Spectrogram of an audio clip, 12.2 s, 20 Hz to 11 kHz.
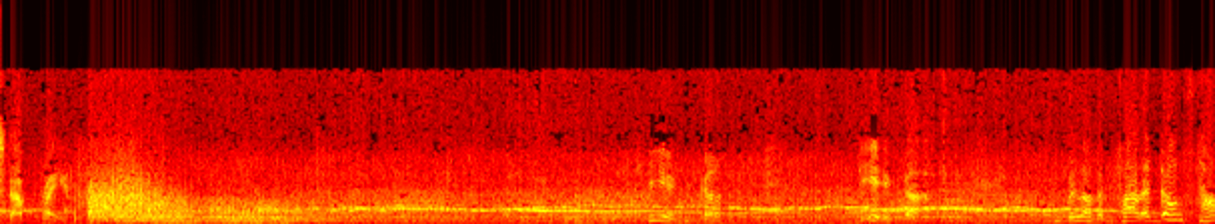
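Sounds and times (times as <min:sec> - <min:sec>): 
thunder of an approaching storm: 0:00.0 - 0:12.1
wavering howl like storm wind: 0:00.0 - 0:12.1
speech: 0:00.1 - 0:01.8, 0:06.6 - 0:07.5, 0:08.7 - 0:09.6, 0:10.7 - 0:12.1.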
